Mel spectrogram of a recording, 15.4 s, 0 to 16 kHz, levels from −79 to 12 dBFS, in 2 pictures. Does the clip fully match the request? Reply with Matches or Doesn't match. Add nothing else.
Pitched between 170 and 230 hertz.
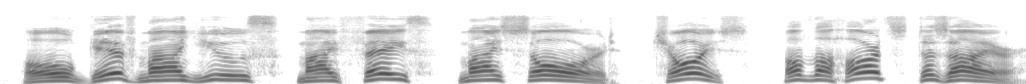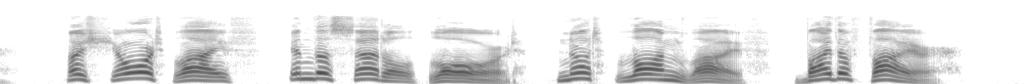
Matches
